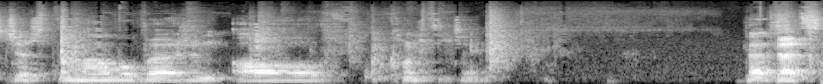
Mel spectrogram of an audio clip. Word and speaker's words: Constantine: And also, you were pronouncing it the American way where he's British. It's John Constantine.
